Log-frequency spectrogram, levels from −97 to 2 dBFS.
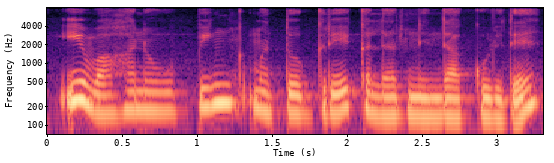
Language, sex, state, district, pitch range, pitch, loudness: Kannada, female, Karnataka, Bangalore, 145-200 Hz, 170 Hz, -16 LUFS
